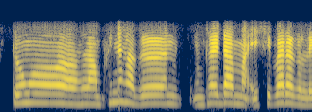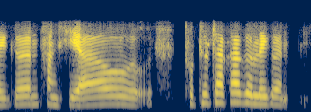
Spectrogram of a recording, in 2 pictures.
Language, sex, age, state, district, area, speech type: Bodo, female, 18-30, Assam, Chirang, urban, conversation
